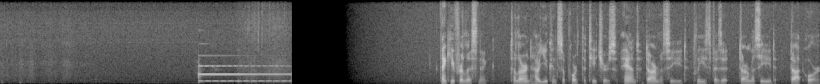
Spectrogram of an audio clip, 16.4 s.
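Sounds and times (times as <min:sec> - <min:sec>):
meditation bell ringing: 0:04.0 - 0:05.8
speech: 0:08.8 - 0:16.3.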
